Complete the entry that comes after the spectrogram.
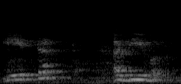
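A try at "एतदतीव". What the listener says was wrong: Yetat adiva. But when you are saying it, yetat adiva. Yetat adiva. Try and say it together. Don't split it.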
